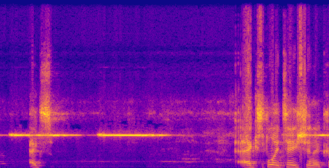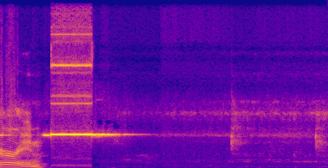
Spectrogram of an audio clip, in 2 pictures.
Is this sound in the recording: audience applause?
no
